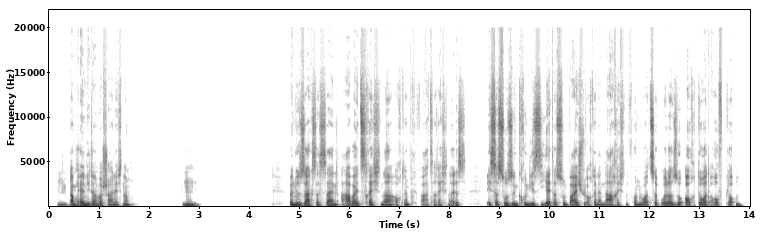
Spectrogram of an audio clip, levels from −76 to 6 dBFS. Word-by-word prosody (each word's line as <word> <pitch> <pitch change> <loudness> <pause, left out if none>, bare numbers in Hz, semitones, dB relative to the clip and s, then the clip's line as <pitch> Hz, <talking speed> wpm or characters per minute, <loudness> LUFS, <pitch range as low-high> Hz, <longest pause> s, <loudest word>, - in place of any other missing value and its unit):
Mhm. 80 -2 -9
Am 85 0 +5
handy 90 -1 +5
dann 80 -2 +1
wahrscheinlich, 75 -1 -2
ne? 85 +3 -1 1.0
Mhm. 75 -1 -2 1.8
Wenn 90 +2 +6
du 95 -1 +4
sagst, 100 +3 +3
dass 90 -1 -1
dein 85 -3 +1
Arbeitsrechner 105 +4 +1
auch - - -9
dein 85 -2 -2
privater - - -11
Rechner - - -5
ist, 110 -1 -3 0.4
ist 95 0 +3
das 90 0 +4
so 90 0 +3
synchronisiert, 90 +2 +2
dass - - +2
zum 85 -3 -1
Beispiel 80 +5 0
auch - - -8
deine 80 -1 -2
Nachrichten 90 +3 -3
von 85 -3 -3
WhatsApp 80 +5 +1
oder 95 0 +1
so, 95 0 -1
auch 85 +1 +1
dort - - 0
aufploppen? 140 +2 -4
90 Hz, 150 wpm, -24 LUFS, 80-95 Hz, 1.8 s, Wenn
